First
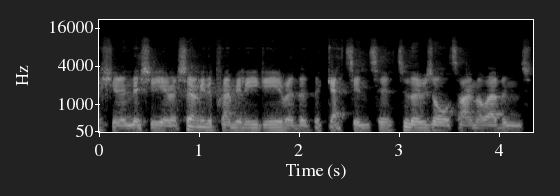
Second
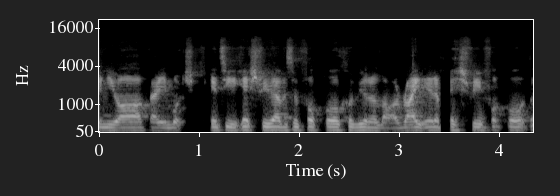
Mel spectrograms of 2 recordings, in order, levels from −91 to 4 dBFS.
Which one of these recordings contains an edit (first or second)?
second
